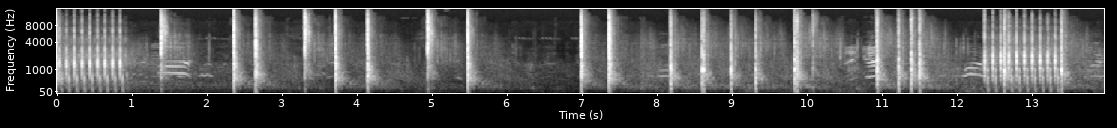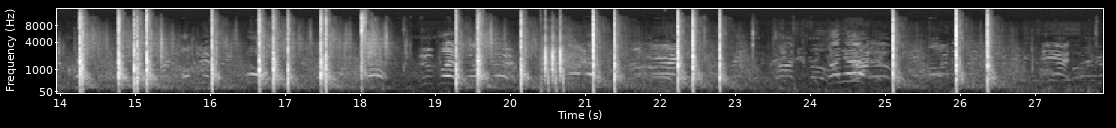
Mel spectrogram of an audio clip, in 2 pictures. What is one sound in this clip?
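Gunshots crack and echo across open ground.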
